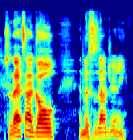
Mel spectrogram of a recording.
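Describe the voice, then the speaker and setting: A man's voice: mid-range voice, steady tone, brisk, a little mellow. A man from South Africa co-hosting an indie film podcast, telling stories in a rambling, casual way. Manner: rambling storyteller. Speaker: podcast co-host. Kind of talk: casual chat.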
